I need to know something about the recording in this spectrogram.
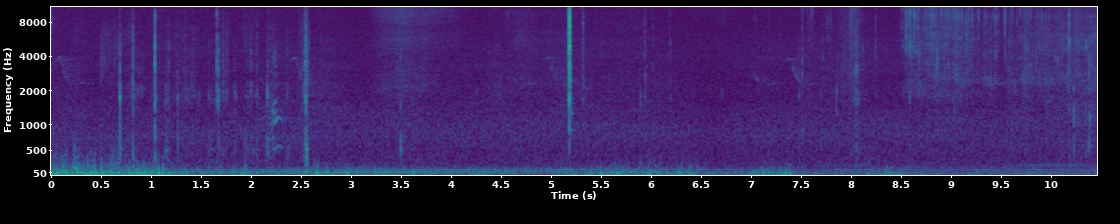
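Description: Low rumble on a chest-mounted camera microphone, loudest at first and easing off, with scattered sharp clicks and taps from handling a baitcasting rod, reel and line while a small bass is played in. Near the end comes a hissing splash as the hooked bass thrashes at the surface.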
